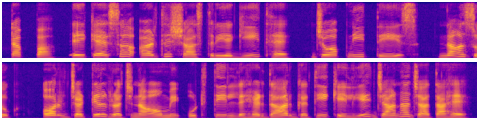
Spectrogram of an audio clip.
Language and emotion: Hindi, neutral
